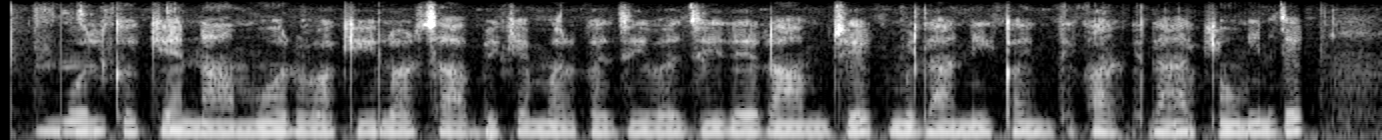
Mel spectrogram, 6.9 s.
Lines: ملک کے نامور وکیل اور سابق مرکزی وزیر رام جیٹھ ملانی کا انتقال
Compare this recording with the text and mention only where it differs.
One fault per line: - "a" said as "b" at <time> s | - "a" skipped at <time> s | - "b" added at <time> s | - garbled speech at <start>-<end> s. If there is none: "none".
- garbled speech at 5.6-6.5 s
